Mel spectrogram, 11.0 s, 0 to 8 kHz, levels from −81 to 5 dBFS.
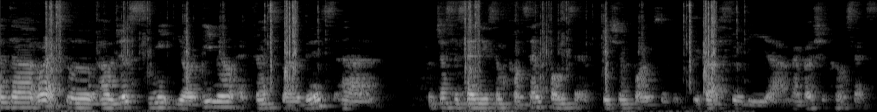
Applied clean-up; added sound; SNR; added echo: classical method WPE with log-MMSE.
